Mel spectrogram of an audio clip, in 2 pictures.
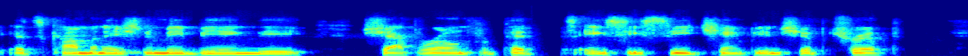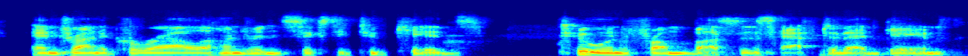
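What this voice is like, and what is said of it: Nasal, gravelly voice. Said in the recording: “my voice is a little nasally / gravelly”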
